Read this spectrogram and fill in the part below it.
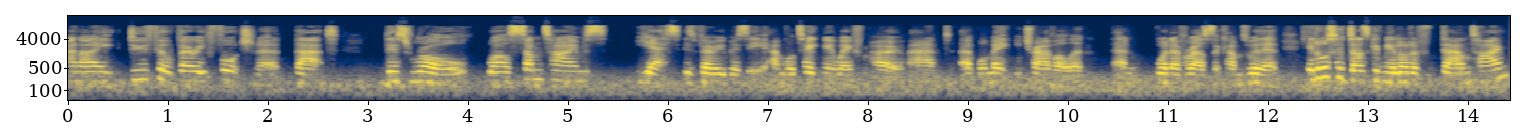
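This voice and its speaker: The speaker has an English accent and a moderate pace, with ordinary pitch variation, over noticeable background noise. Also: woman. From England. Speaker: golf broadcaster. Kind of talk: interview. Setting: podcast interview.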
